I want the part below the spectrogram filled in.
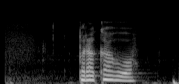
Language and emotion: Russian, neutral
